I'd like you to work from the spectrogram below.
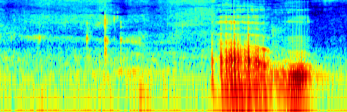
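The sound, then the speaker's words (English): Gnawing and biting of a puppy chewing a slipper: a few faint clicks, then a denser burst of chewing near the end. “So if you hear some gnawing going on, that's the puppy chewing the slipper.”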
